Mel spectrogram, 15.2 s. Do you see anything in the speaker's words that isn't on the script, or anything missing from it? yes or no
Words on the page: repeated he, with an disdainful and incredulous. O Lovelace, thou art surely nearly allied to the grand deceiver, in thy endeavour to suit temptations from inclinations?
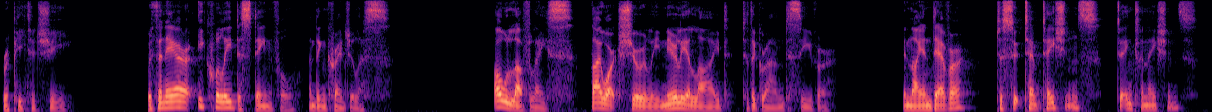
yes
